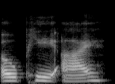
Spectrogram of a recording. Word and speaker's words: OPI: Oh, you pronounce each letter OPI.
